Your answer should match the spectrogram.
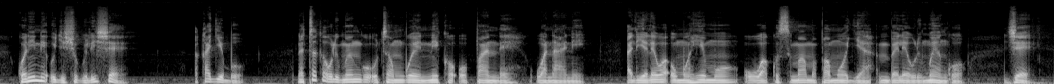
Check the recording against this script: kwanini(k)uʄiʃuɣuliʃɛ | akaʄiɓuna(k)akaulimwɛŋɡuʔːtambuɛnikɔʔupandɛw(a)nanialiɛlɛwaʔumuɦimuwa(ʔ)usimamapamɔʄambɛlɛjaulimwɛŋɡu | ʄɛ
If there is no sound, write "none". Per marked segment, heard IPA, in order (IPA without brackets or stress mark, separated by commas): ʔ, t, a, k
